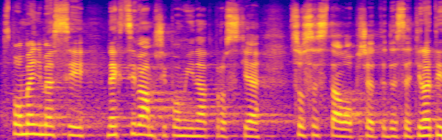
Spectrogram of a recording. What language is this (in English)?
Czech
